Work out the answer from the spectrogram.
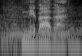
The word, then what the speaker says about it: Nevada: Los locales enfatizan el bad en Nevada. Mientras tanto, la gente de fuera dice BA nevadenses, nevadenses, no te reprocharán si te equivocas.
